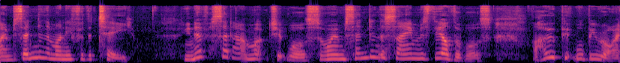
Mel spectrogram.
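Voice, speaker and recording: A woman at a fairly quick pace, with a fairly high pitch and very wide pitch swings. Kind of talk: letter reading.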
